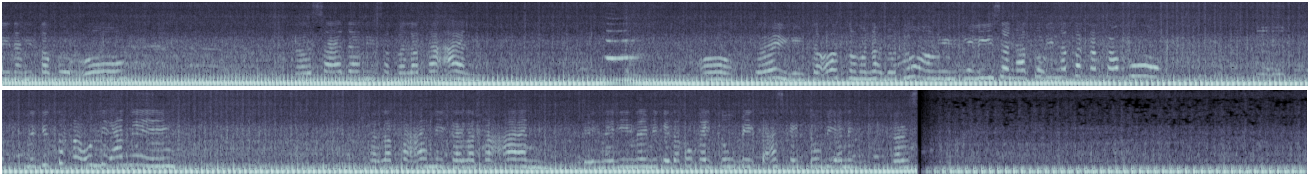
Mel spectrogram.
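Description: A vehicle engine running steadily as a low hum, with people's voices talking over it. Near the end the sound cuts off for a moment and picks up again with the same hum.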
